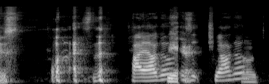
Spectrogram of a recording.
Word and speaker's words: Thiago: say hisago is it Thiago I've heard him say like like it's a CH I've heard like every pronounce say it's like Chiago or Chiago probably closer to that CH sound since Portuguese Thiago and he strugg like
